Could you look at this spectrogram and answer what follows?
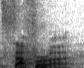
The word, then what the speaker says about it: Sephora: Is it pronounced Sephora or is it Sephora? – So it's Sephora.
